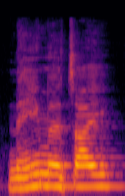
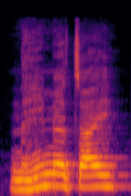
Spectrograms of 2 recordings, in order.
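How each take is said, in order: Both takes have the same delivery.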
